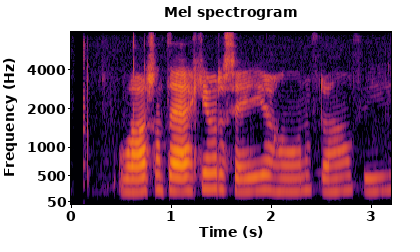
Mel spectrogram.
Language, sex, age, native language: Icelandic, male, 14, Icelandic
